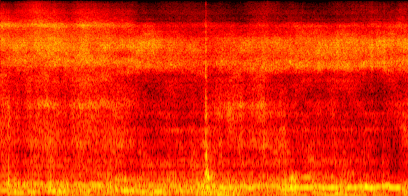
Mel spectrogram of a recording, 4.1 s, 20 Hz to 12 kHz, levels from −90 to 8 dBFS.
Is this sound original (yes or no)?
no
